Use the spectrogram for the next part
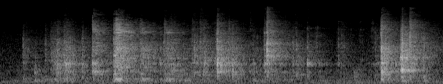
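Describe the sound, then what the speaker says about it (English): A plastic craft cutting mat for Cricut work is handled and shifted on a table, giving a series of close, hollow knocks and scrapes spaced every half second or so, with no talk. "Let's grab our cutting mat."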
